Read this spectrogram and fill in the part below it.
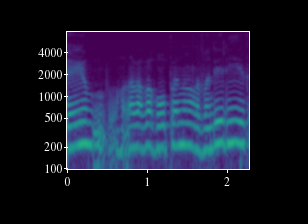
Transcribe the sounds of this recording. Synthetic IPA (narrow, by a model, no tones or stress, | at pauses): ẽj̃ | lavavɐɦopɐnũlɐvɐ̃nd̪eɾiɐt̪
